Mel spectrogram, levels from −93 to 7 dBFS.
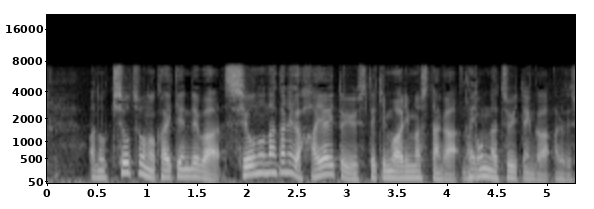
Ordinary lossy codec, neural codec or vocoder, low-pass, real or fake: none; none; 7.2 kHz; real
